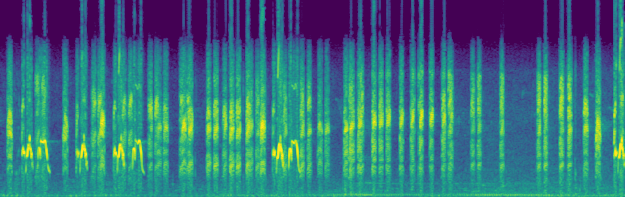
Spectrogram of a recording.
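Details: Sooty-headed bulbul calls played as a lure to attract wild birds: dense, harsh chattering bursts, many in quick succession, mixed with a few short whistled notes that rise and fall, over a faint low hum.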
